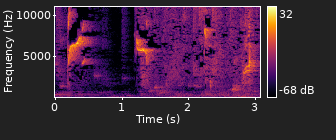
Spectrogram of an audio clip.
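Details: Asian glossy starling (Aplonis panayensis), a glossy black, flock-living starling, giving bright, high whistled bursts and sharp chirps in quick, varied phrases, broken by a short silence.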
